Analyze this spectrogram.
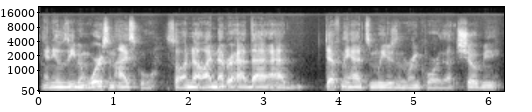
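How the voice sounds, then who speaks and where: A man's voice: level tone, quick pace. A man in his thirties, a Marine veteran guest in an interview, talking casually with many fillers and restarts and acting out quoted exchanges. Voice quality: fairly high voice for a man.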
